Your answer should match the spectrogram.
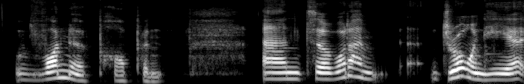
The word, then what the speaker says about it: Wonneproppen: The pronunciation is Wonneproppen.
